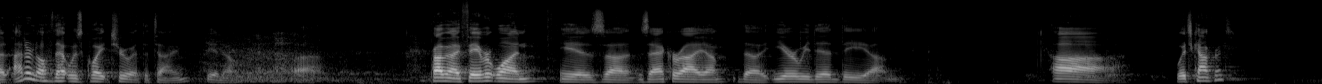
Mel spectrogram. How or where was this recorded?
large echoing room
